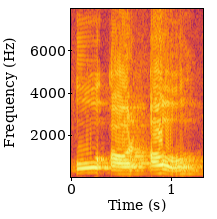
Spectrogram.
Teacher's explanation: ओ और औ स्वर हमारा कंठोष्ठ है, जिसका उच्चारण हम कंठ और ओठ की सहायता से करते हैं।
